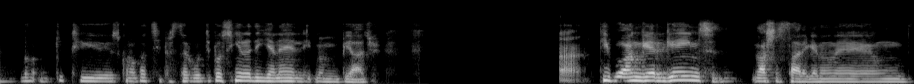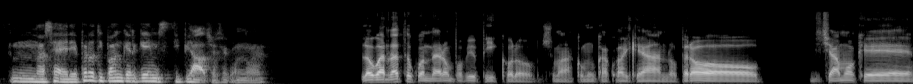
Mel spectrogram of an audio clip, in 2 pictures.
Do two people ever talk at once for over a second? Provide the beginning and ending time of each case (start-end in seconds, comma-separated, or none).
none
